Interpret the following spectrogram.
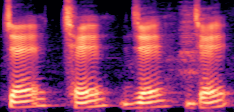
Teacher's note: इनके उच्चारण में जिह्वा मुख के ऊपरी चिकने भाग यानी तालु का स्पर्श करती है।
